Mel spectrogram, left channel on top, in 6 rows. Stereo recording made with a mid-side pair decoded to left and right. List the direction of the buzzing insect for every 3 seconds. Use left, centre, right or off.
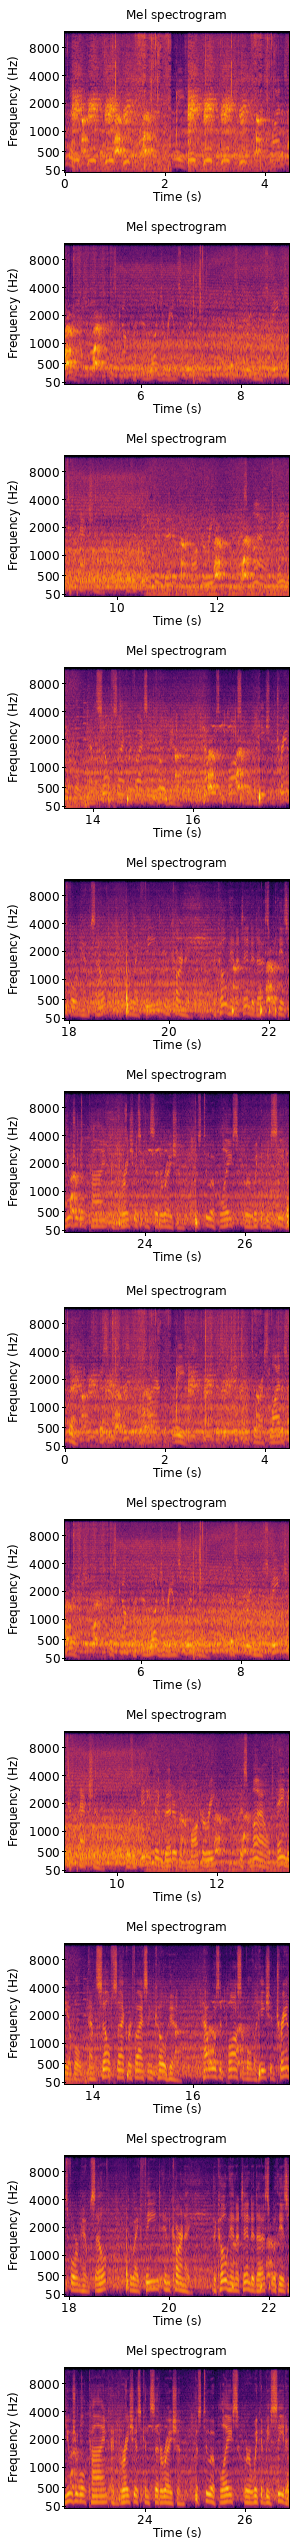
right, right, right, centre, left, left, left, left, left.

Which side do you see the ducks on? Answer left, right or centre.
left.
